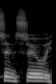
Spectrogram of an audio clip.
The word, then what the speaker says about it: Shinsu: Yeah, Shinsu. – Shinsu. I didn't want to pronounce it wrong. So it's Shinsu.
